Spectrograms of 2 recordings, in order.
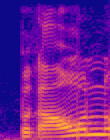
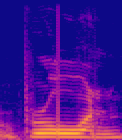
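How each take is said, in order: First: The name is said with a German pronunciation. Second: The name is said with an American pronunciation. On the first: "pretty much like we do in Germany" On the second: "Americans and British people too actually pronounced this brand"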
